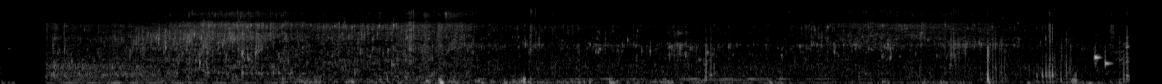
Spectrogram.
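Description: Irrigation water flows along a farm channel toward an onion field, a steady low gurgling trickle with faint splashing that continues throughout, with no voices.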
